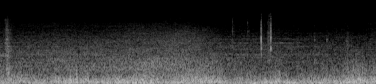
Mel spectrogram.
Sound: gears clicking; wind gushing; gears clicking

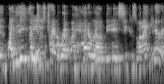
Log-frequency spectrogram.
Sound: voiceover

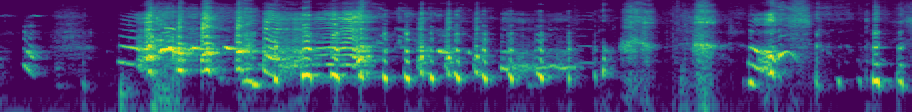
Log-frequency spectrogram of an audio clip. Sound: screaming Crying Laughter

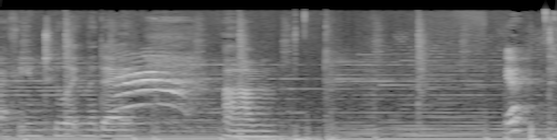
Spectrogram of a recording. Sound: cat miaows

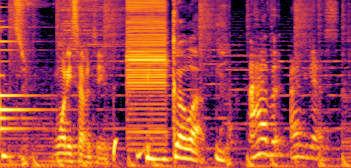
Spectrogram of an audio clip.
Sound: buzzer blares; buzzer chimes

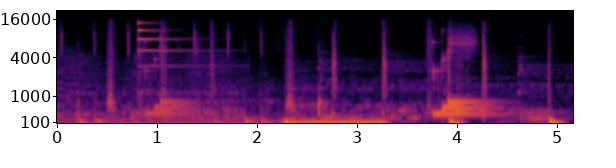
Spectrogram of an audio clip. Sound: text chimes; text chimes

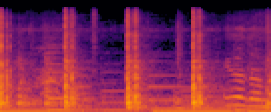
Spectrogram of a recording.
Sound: tap tap

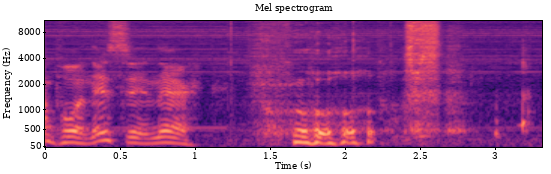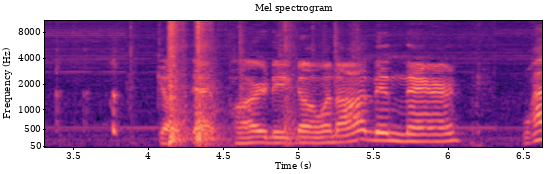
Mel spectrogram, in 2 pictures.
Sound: bang bang

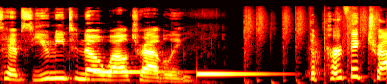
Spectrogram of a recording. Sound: plane dinging

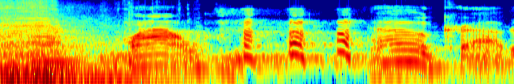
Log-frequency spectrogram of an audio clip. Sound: chuckling

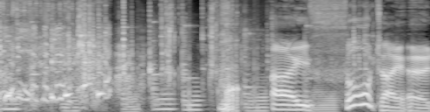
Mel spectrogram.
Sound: laughter; snorting

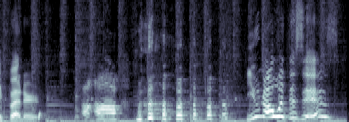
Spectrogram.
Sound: laughs

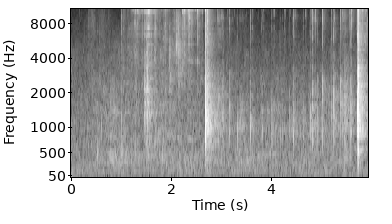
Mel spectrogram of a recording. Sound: scratching

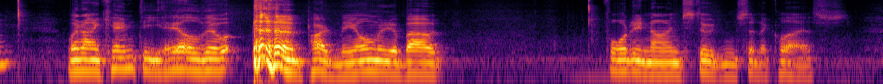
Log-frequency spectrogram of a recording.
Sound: coughs

